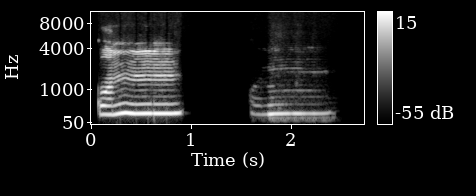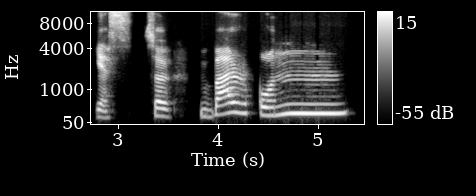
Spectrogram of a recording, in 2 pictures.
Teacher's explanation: So what we do with dammatain is you read the first dhamma, and then you make a nasal sound for the second dhamma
